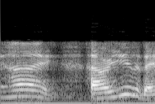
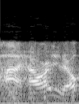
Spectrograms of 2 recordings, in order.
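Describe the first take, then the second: First: It is said slowly and lazily. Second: It is said quickly and energetically.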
